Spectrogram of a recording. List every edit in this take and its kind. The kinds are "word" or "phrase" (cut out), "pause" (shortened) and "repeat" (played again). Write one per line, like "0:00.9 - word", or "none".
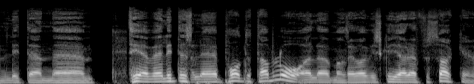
0:01.3 - word
0:01.9 - word
0:03.5 - phrase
